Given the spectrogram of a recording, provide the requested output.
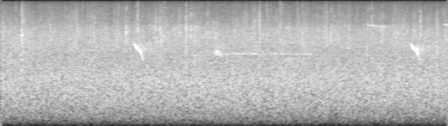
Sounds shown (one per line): Varied Thrush song
Brown Creeper call
rain
Evening Grosbeak call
